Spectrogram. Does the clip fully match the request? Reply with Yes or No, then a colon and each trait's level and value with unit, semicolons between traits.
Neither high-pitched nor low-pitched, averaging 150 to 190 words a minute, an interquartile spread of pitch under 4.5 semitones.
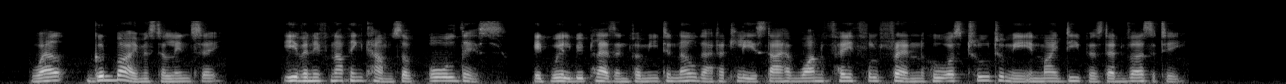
Yes: medium, 150 Hz; average, 170 wpm; average, 2.9 semitones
